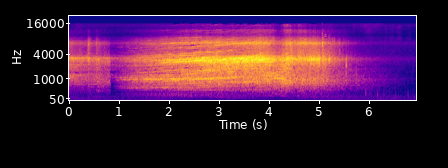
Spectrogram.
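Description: A large structure explodes with a roaring blast that slowly fades.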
